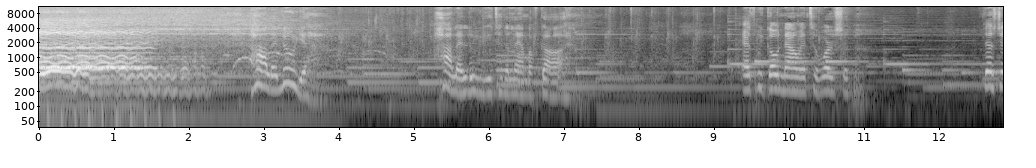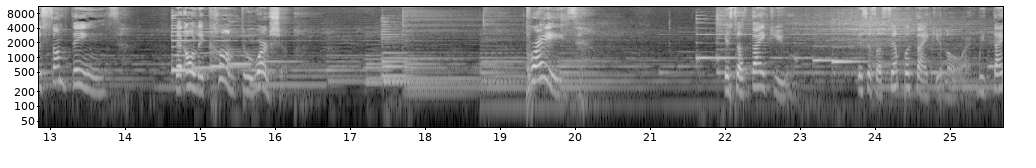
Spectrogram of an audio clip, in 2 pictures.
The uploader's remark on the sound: live-recording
